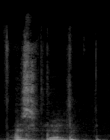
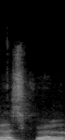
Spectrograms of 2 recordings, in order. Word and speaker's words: SQL: language was renamed as SQL this is the right pronunciation SQL now SQL is not the correct pronunciation so what language do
